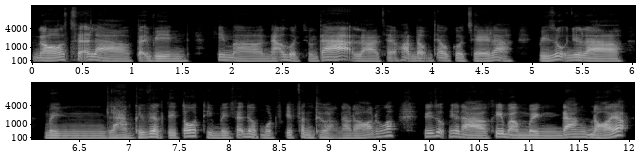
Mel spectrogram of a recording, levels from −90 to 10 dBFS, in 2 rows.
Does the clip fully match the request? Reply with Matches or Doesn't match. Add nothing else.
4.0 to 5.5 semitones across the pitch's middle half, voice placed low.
Doesn't match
